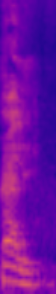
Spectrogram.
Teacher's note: the first e is pé, open, pé, but the final unstressed is always, the unstressed e is always reduced to i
